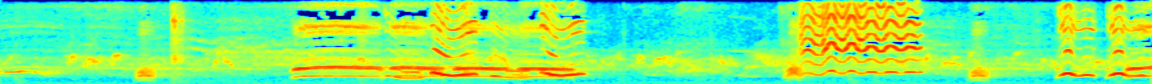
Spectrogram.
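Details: Laughingthrush singing in wild-forest style alongside female calls to excite a freshly caught bird. Scattered harsh chips, then long level whistles ending in wavy slurs, a quavering high phrase, and short twisting notes.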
